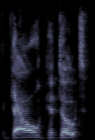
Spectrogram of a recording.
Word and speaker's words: Gadot: This stars Gal Gadot, and I think I am finally pronouncing her name correctly. It's not a French name. It's a Jewish name, as the main character.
